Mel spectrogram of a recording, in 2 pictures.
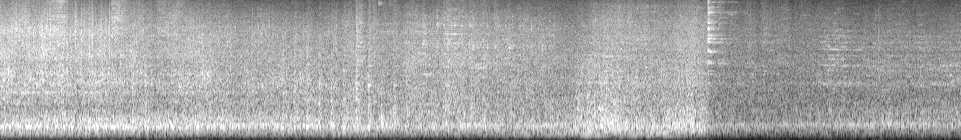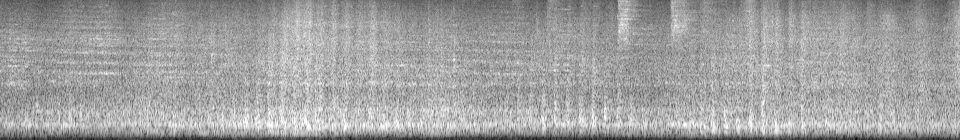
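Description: Freight cars of a BNSF intermodal stack train rolling past at speed, wheels clicking over rail joints under a steady rumble. The loudness drops suddenly about ten seconds in, then slowly builds again.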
